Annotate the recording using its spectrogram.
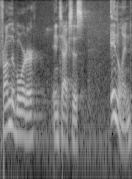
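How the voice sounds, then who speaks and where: Noticeable background noise surrounds a man talking in an animated tone. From born in the Caribbean. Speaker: state legislator running for reelection. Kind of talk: candidate talk at community meeting. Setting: community meeting with audience.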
